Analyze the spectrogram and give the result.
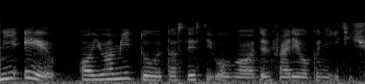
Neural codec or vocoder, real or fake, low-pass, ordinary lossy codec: none; real; 7.2 kHz; Opus, 64 kbps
